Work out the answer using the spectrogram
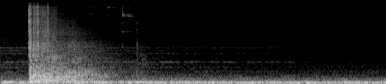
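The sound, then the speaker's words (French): A gunshot fired by a police inspector during a street chase: one sharp, loud blast that rings off and decays over about a second, leaving a steady low rumble beneath. “J'ai appuyé sur la détente presque sans m'en rendre compte. Je crois que j'ai touché.”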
